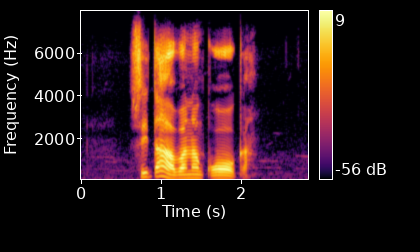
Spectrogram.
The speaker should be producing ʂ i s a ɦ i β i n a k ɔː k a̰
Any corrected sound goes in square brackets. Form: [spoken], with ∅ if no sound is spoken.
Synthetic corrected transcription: ʂ i [t] a ɦ [a] β [a] n a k ɔː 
